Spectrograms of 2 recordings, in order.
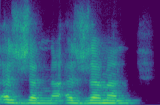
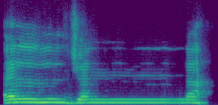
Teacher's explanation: وتحافظ على اللام مظهرة وتحافظ على جهرها وتوسطها، يعني الحرف بنلفظه وبنسمعه وبنتوقف عنده قليلا لأنه زمن التوسط، فهو حرف في زمن أطول من زمن الحركة، فبالتالي أنا بدي أقول الجنة، فإذا اللام هاي بدي أسمعها، ليست مما يضغم.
